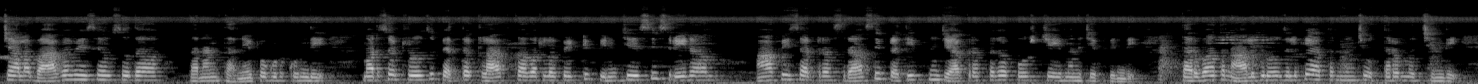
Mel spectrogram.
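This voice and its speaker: A woman narrating a novel in a steady, expressive storytelling reading. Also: fairly low pitch, moderate pace, a little hiss or hum. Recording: roomy echo.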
